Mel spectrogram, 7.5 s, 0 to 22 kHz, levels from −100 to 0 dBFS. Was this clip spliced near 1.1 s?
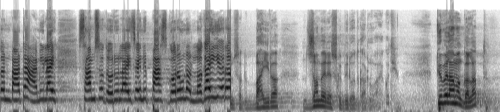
no; 1 cut; at 3.4 s

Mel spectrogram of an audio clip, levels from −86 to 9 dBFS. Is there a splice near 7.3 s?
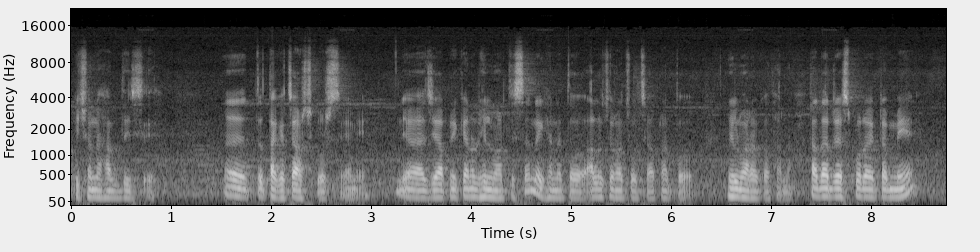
yes; 1 cut; at 7.3 s

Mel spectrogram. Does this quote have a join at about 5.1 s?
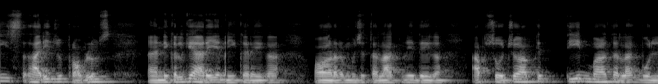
no; 1 cut; at 2.3 s

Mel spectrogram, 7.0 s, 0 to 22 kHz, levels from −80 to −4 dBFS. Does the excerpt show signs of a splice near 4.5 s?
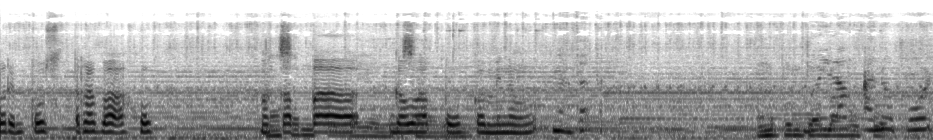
yes; 1 cut; at 4.5 s

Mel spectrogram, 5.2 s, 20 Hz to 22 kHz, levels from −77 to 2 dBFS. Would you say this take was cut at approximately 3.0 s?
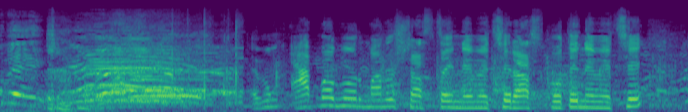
no; 1 cut; at 1.8 s

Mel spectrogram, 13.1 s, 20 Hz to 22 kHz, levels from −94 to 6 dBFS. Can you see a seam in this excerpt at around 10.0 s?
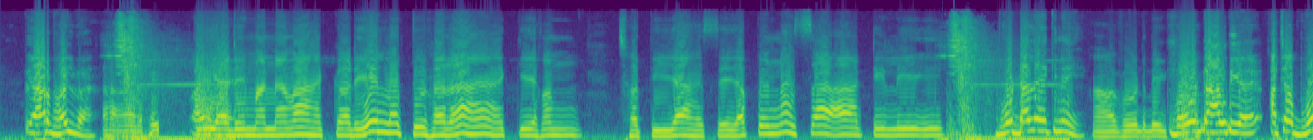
yes; 2 cuts; at 1.8 s, 10.0 s

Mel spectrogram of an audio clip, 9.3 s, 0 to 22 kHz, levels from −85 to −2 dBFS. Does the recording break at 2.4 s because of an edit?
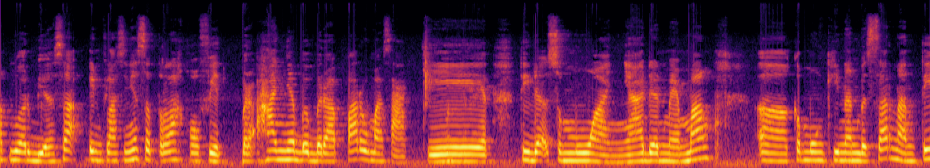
yes; 1 cut; at 2.4 s

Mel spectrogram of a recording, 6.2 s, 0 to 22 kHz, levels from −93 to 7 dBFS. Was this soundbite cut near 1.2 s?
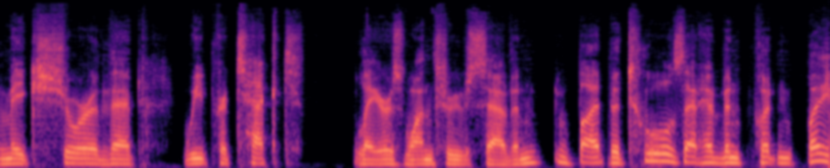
no; 1 cut; at 4.1 s

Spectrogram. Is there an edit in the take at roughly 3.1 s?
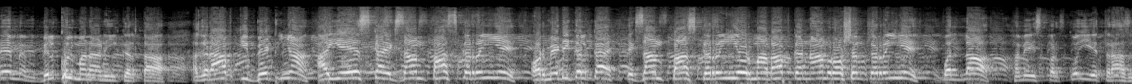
yes; 1 cut; at 3.1 s

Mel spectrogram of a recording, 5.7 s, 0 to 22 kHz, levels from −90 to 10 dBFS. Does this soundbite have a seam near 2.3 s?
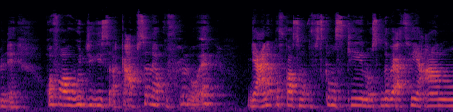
no; 0 cuts

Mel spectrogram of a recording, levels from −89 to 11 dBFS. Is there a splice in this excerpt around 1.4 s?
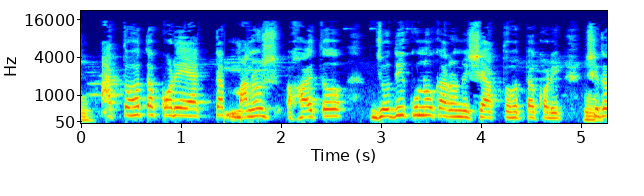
yes; 1 cut; at 1.4 s

